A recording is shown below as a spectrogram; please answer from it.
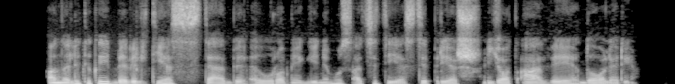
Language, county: Lithuanian, Kaunas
